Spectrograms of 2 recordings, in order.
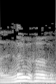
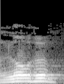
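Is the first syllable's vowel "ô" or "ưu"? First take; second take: ưu; ô. First: The first syllable has the vowel ưu. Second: The first syllable has the vowel ô. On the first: This is how it is read today. "bây giờ mình đọc là lưu hương" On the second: This is how it was read in the old days. "chứ hồi xưa đọc là lô hương"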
